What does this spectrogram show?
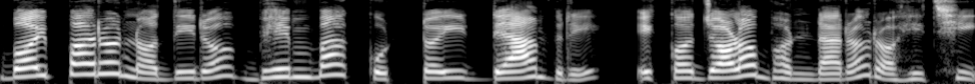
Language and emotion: Odia, neutral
